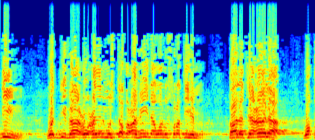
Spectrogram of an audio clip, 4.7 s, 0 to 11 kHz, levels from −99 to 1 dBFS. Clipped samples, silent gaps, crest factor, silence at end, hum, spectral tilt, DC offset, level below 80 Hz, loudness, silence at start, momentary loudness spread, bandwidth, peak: 1%; none; 8 dB; 0 s; none; -3 dB/octave; under 0.1%; -38 dBFS; -8 LUFS; 0 s; 9 LU; 11 kHz; 0 dBFS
